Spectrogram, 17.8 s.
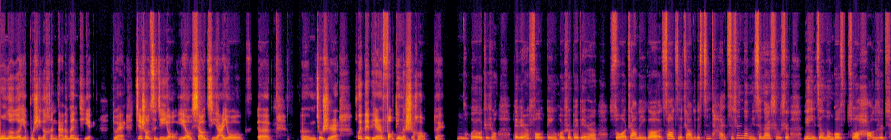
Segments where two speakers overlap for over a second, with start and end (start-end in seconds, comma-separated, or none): none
